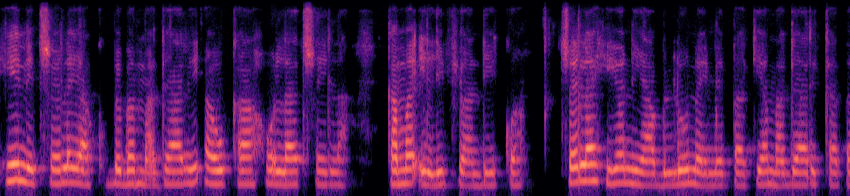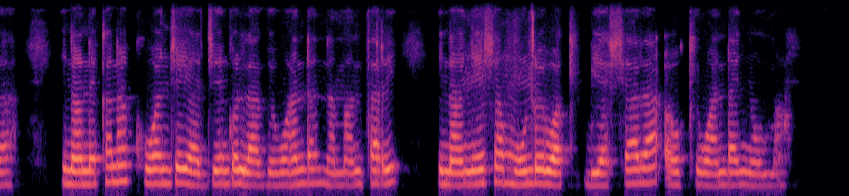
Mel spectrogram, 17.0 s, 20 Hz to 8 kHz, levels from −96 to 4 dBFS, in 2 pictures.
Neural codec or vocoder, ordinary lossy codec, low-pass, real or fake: vocoder, 44.1 kHz, 128 mel bands, Pupu-Vocoder; Opus, 16 kbps; 7.2 kHz; fake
